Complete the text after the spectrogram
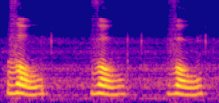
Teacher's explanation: And the second one I make it unstressed. VO goes down pronounced as U.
